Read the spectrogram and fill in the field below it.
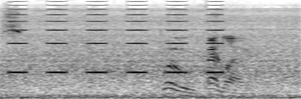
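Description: A cockpit warning tone beeps rapidly.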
